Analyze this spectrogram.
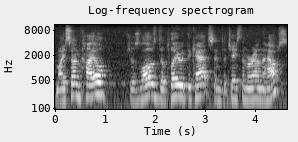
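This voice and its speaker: Audible room echo surrounds a man whose high pitch moves with ordinary variation. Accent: American. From Texas. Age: 20s. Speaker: college student. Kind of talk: class speech. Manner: halting.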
